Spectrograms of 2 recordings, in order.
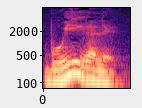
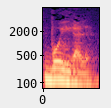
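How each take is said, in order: First: The stress falls on the vowel i. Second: The stress falls on the vowel u. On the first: This is the form used in Coahuila. "Tiene acento en la I" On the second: This is the form used in the local area. "Pero que suena fuerte la U"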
